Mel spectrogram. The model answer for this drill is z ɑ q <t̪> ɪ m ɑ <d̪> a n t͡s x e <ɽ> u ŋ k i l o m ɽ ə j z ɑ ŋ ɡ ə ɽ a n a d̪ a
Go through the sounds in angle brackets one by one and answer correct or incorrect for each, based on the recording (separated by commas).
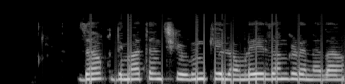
incorrect, incorrect, correct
